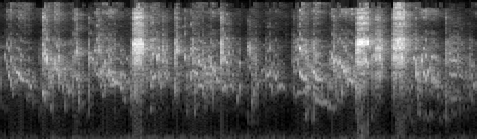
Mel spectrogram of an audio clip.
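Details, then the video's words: Rapid budgerigar chirping: a nearly continuous stream of warbled, squeaky notes and harsh squawks, briefly thinning midway before a fresh flurry of sharp chirps. "Budgies sounds | parakeet chirping sounds"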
